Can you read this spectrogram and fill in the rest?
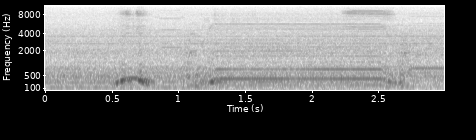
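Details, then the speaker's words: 3D printer after adding stepper motor dampeners to X and Y axes: soft steady stepper hum with light motor tones, no buzzing or rattle; quite a drop in sound, normal quiet running. "there you have it quite a drop in sound just by adding a gapper to the X and the y"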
